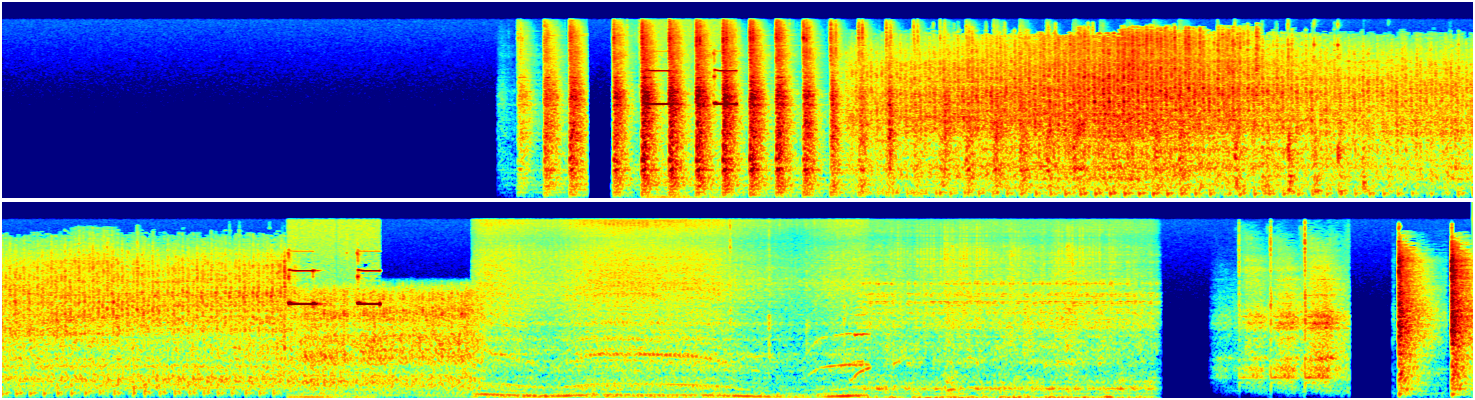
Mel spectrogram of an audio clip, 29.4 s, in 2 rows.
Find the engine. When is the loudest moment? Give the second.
11 s.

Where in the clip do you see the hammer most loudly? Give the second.
7 s.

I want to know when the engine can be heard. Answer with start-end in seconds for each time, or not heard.
8.3-26.3.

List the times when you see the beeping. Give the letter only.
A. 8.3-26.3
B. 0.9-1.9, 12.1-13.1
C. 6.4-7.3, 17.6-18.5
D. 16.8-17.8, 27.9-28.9
C.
